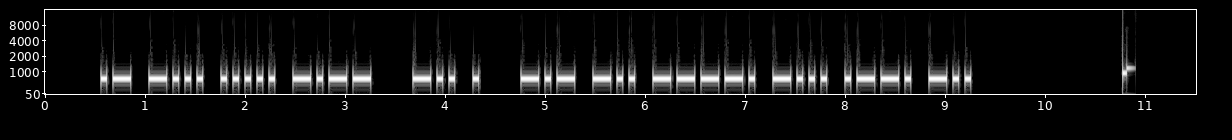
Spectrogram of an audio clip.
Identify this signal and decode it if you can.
Morse code, heard as a keyed tone, about 20 wpm, 700 Hz. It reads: AB5Y DE KD9BPD
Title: USA Callsign DE Callsign 20wpm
